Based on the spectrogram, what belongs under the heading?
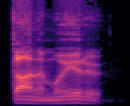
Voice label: neutral short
